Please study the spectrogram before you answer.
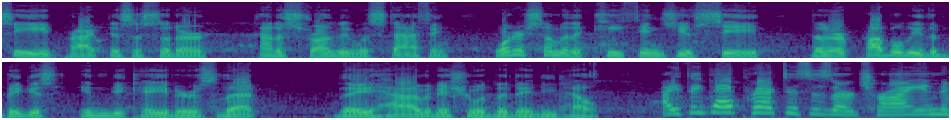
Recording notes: live from the Hinman Dental Congress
